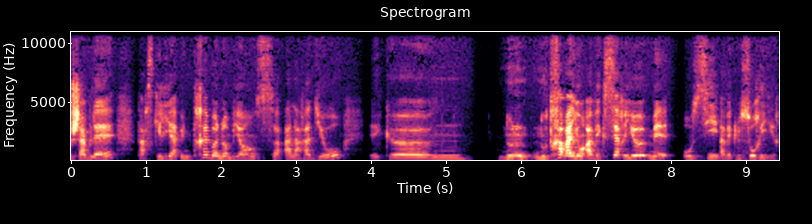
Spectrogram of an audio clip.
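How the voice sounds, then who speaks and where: A woman talks fairly slowly at medium pitch. She has a plain, everyday voice with ordinary pitch variation. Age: 50s. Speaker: accountant. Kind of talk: interview. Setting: radio station.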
